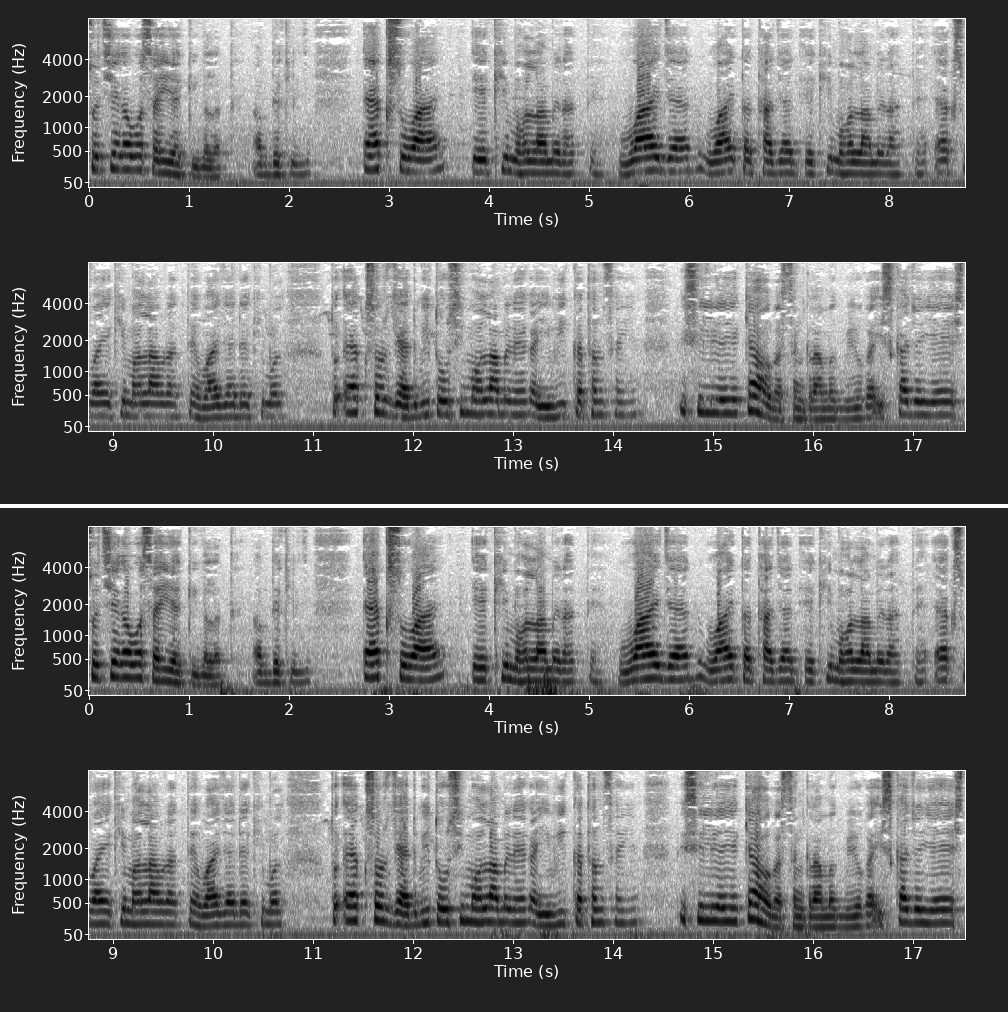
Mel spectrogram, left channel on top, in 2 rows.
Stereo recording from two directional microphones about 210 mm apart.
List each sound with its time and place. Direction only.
0.0 s speech: 35° right (ahead or behind)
